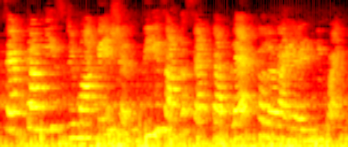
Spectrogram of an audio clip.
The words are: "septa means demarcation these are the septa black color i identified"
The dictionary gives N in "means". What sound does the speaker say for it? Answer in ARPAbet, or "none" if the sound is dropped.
none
